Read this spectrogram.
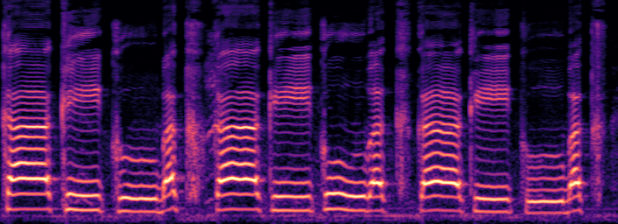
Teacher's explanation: Nah, itu harus keluar mendesisnya karena sifat kaf adalah hamas.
